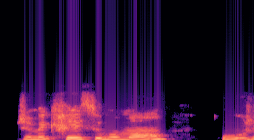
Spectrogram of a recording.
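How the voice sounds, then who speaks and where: A soft-spoken woman at medium pitch with fairly even intonation. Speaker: crochet workshop leader. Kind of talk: interview. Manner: hesitant, many fillers; slow, soft.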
